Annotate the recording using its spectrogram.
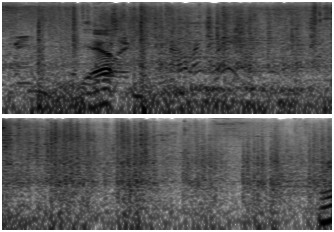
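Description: Gunshots and energy blasts crack rapidly in a game.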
